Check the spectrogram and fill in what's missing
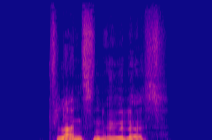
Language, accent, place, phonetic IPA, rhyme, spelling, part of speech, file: German, Germany, Berlin, [ˈp͡flant͡sn̩ˌʔøːləs], -ant͡sn̩ʔøːləs, Pflanzenöles, noun, De-Pflanzenöles.ogg
- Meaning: genitive of Pflanzenöl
